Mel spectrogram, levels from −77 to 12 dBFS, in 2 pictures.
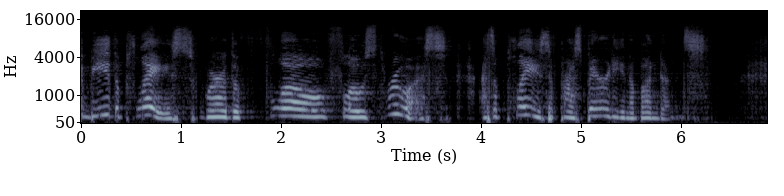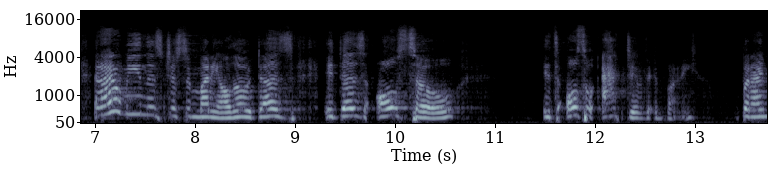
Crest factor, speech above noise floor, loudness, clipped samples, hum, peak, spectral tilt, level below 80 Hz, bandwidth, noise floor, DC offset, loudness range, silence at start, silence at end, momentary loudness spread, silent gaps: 22 dB; 44 dB; -24 LUFS; under 0.1%; none; -2 dBFS; -5 dB/octave; -60 dBFS; 13 kHz; -68 dBFS; under 0.1%; 7 LU; 0 s; 0 s; 17 LU; none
